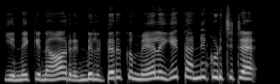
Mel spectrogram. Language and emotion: Tamil, surprised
